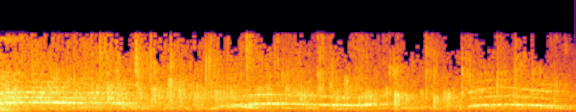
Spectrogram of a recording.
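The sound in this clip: A church audience applauds and cheers in a steady wash of clapping, with high, sliding vocal calls rising above it at intervals.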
